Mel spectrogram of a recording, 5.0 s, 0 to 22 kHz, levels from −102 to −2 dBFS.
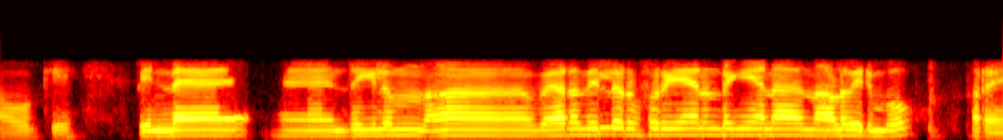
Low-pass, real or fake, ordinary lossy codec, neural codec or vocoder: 3.6 kHz; real; none; none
